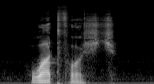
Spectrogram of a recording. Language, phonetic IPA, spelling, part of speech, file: Polish, [ˈwatfɔɕt͡ɕ], łatwość, noun, Pl-łatwość.ogg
